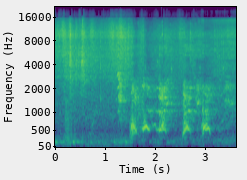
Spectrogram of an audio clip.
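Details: Whippets at a coursing race, Twin Cup 2017 in Latvia: a dog gives a run of short, high yelping barks, about five in quick succession, over crowd murmur and outdoor background noise.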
